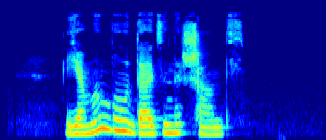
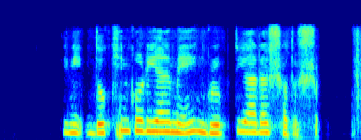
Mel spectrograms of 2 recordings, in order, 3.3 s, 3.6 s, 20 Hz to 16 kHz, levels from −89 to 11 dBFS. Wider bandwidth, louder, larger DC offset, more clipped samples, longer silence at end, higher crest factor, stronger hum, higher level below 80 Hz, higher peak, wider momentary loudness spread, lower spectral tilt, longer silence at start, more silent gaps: first, 11 kHz vs 8.2 kHz; about the same, -22 LUFS vs -21 LUFS; neither; neither; first, 0.85 s vs 0 s; about the same, 16 dB vs 16 dB; neither; second, -80 dBFS vs -62 dBFS; about the same, -8 dBFS vs -6 dBFS; first, 15 LU vs 12 LU; about the same, -5.5 dB/octave vs -4.5 dB/octave; about the same, 0.65 s vs 0.65 s; neither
